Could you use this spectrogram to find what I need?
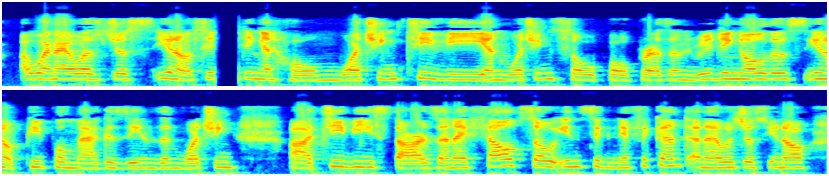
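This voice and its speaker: The speaker has a non-native accent and fairly even intonation. The pace is moderate against a quiet background. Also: woman. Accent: foreign. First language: not English. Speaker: social media consultant. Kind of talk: interview.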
